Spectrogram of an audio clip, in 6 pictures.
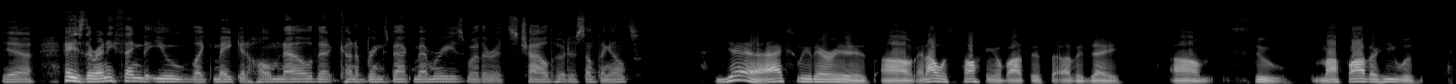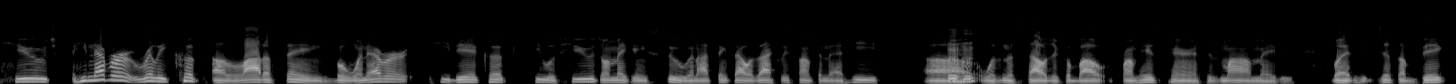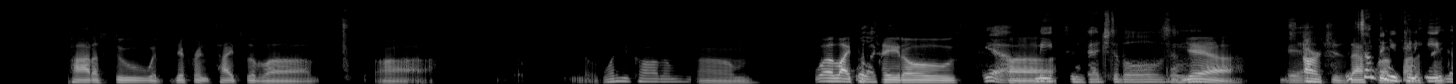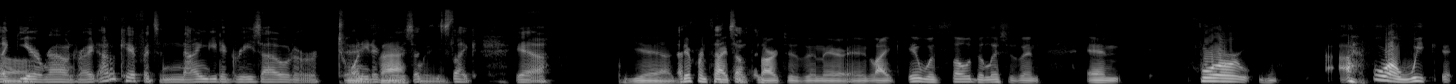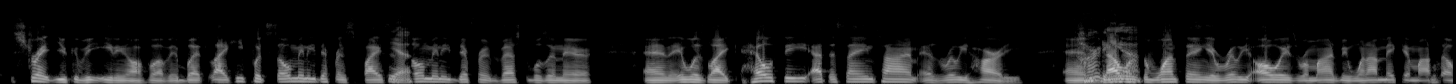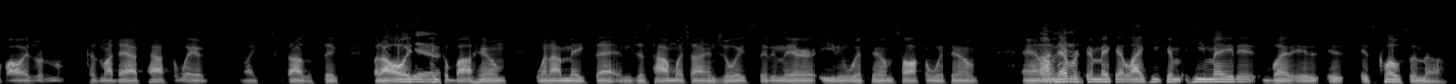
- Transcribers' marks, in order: tapping; lip smack; other background noise; other noise; laughing while speaking: "I"
- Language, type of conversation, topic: English, unstructured, What is a food memory that means a lot to you?
- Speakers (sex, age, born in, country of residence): male, 50-54, United States, United States; male, 60-64, United States, United States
